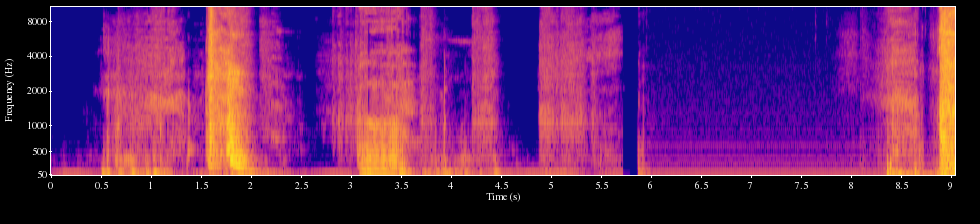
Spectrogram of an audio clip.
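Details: Several loud, sharp sneeze bursts from an adult male streamer during gaming, with brief Russian talk in between; ordinary sneezing.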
